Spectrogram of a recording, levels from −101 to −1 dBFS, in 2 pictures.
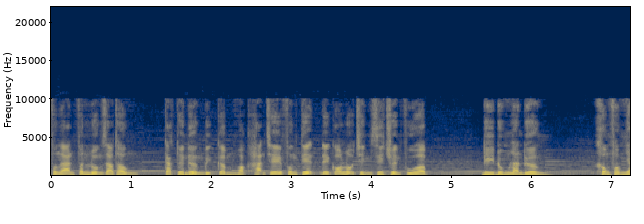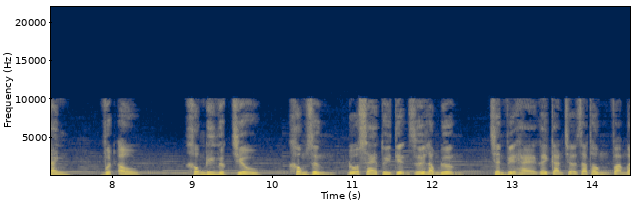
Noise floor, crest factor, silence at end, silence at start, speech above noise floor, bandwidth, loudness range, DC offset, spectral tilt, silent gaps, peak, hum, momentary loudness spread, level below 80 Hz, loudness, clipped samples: -48 dBFS; 18 dB; 0 s; 0 s; 26 dB; 10.5 kHz; 2 LU; under 0.1%; -6.5 dB/octave; none; -6 dBFS; none; 8 LU; -66 dBFS; -23 LUFS; under 0.1%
